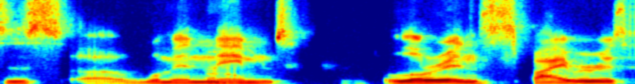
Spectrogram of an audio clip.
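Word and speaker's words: Spierer: about right is this a woman named lauren spire is how you pronounce it s p p i e r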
